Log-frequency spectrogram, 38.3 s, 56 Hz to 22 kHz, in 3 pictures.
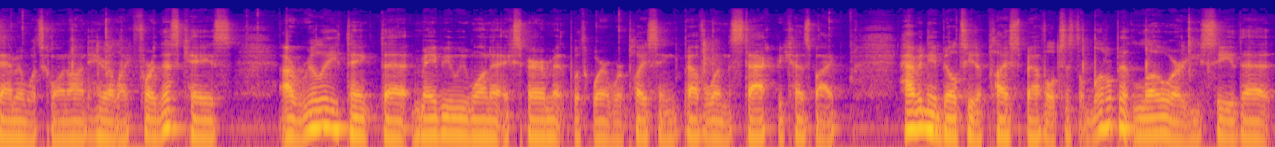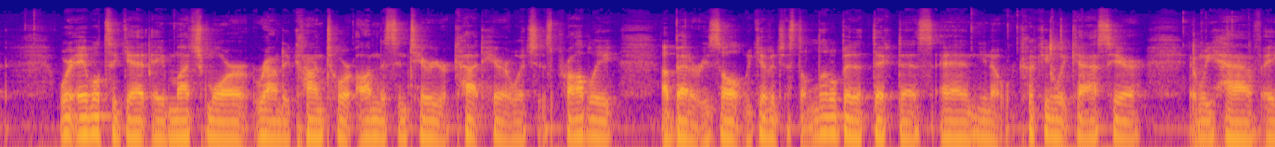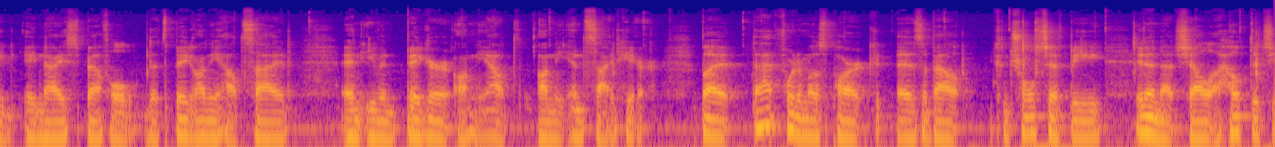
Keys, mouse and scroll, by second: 0.9 ctrl+`, 2.5 click, 6.0 click, 7.0 Escape, 7.3 middle click, 8.4 scroll up 1, 13.0 click, 14.5 shift+click, 22.8 click, 23.1-23.7 scroll down 3, 23.2 1, 23.7 middle click, 24.8 shift+middle click, 25.1-27.3 scroll up 2, 27.8 middle click, 30.1 middle click, 31.4 scroll down 1, 31.7 shift+middle click, 33.9 middle click, 35.5 shift+right click, 35.7 shift+a, 36.5 click, 36.8 s, 37.8 click.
